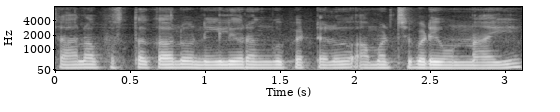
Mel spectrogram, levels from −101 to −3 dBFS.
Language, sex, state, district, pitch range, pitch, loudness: Telugu, male, Karnataka, Bangalore, 140-145 Hz, 145 Hz, -16 LUFS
